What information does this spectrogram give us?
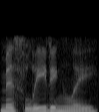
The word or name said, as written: misleadingly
